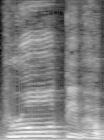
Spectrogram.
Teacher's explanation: কিন্তু আমরা যেহেতু প্রতিভা বলি অর্থাৎ অটাকে ও এর মতো উচ্চারণ করি, এই কারণেই আমরা বুঝতে পারছি যে এই যে প্রতিভা এটা কিন্তু সংবৃত উচ্চারণ, কারণ অটাকে আমরা ও এর মতো উচ্চারণ করছি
